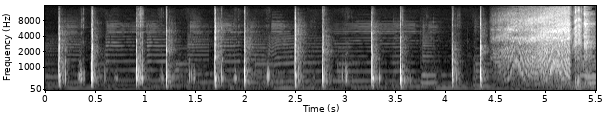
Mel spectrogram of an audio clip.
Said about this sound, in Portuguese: começando com o som misterioso da semana passada, que estava bem facinho, que era um galope de um cavalo, mais um elemento aí que apareceu no filme da Barbie.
